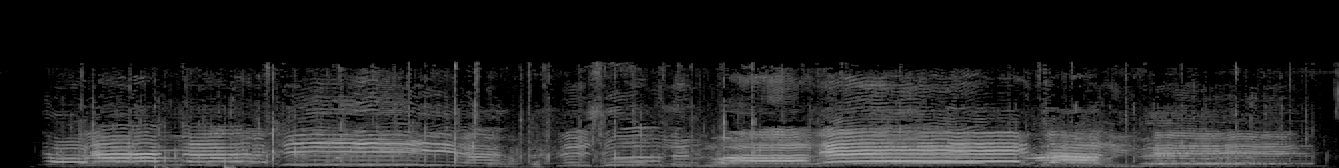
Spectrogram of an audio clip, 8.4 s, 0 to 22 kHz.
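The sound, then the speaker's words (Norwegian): A large crowd sings the French national anthem together in Paris in the days after the November 2015 terror attacks, a loud, dense mass of voices holding long sustained notes that swell and dip without a break. “De eh, sang nasjonalsangen i Paris i går”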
